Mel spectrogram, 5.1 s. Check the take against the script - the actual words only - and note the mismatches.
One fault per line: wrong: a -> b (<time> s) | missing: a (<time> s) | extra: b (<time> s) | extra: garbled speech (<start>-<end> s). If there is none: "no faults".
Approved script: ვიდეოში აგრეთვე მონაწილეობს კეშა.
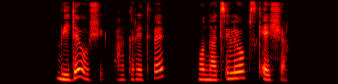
no faults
